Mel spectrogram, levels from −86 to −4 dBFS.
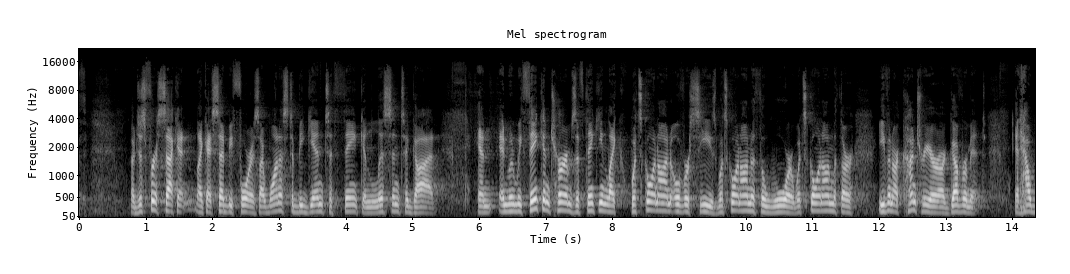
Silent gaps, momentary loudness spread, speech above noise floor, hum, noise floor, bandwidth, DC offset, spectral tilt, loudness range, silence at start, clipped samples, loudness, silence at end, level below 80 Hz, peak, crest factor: none; 7 LU; 28 dB; none; -52 dBFS; 15.5 kHz; under 0.1%; -5.5 dB/octave; 3 LU; 0.05 s; under 0.1%; -25 LUFS; 0 s; -72 dBFS; -6 dBFS; 18 dB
